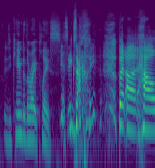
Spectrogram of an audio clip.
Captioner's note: laughs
